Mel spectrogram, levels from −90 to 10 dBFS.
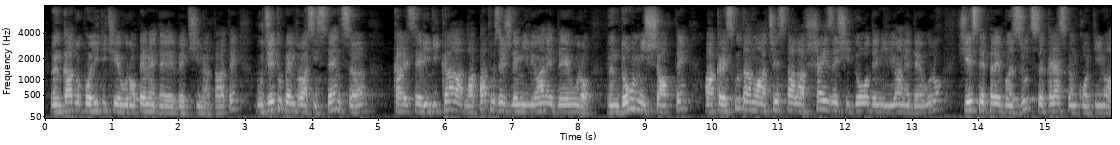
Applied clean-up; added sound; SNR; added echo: none; none; none; reverberation time 0.3 s.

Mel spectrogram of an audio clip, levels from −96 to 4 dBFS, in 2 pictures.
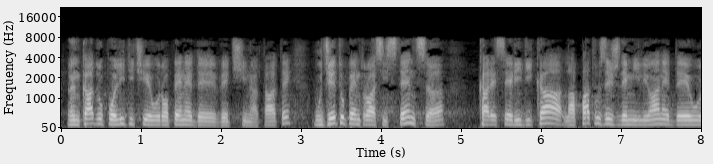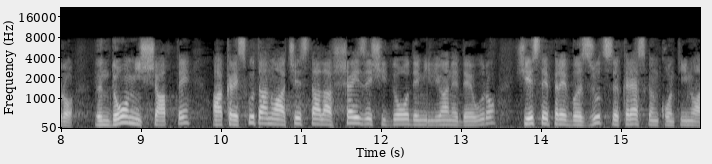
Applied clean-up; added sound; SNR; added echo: none; none; none; none.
